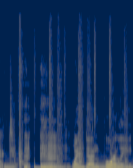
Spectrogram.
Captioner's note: cough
